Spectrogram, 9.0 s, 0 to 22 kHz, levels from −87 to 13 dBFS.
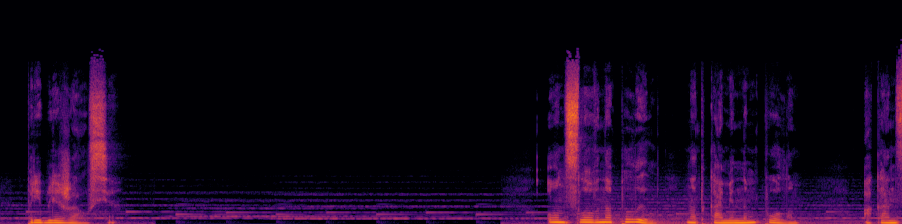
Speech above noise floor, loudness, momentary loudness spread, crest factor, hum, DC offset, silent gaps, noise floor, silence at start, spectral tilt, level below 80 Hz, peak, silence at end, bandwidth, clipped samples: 30 dB; -20 LUFS; 17 LU; 22 dB; none; under 0.1%; none; -50 dBFS; 0.25 s; -5 dB/octave; -44 dBFS; -2 dBFS; 0 s; 16 kHz; under 0.1%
